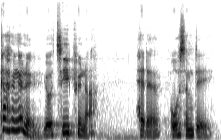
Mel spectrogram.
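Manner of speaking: put-on deadpan, straight-faced delivery. Acting out a line about stereotypes: put-on deadpan delivery. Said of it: "with such a straight face".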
